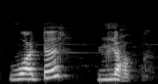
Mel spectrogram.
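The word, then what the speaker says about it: waterlogged: वाटर लॉग। ठीक है, ईडी जो है ये साइलेंट हो जाएगा।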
